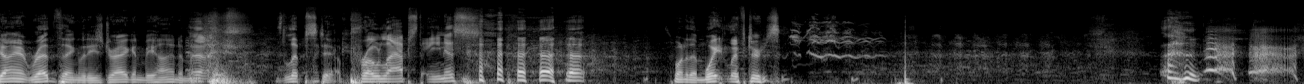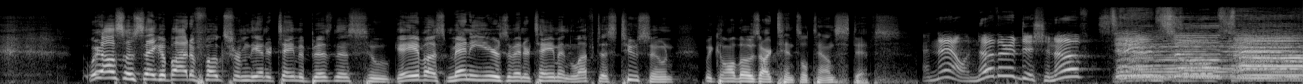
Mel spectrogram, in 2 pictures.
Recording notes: perform live at SMODCASTLE CINEMAS in Atlantic Highlands, NJ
